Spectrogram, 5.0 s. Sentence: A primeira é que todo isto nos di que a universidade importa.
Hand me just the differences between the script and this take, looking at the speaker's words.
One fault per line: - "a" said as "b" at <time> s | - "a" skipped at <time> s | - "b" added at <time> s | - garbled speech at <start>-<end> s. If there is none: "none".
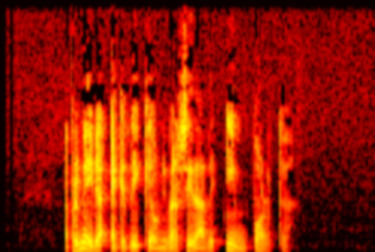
- "todo isto nos" skipped at 1.7 s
